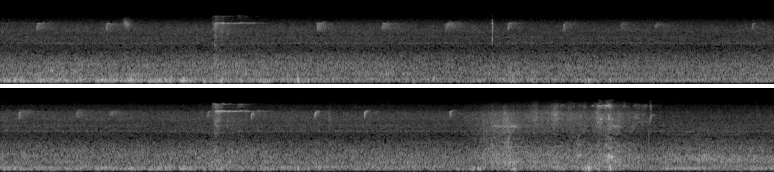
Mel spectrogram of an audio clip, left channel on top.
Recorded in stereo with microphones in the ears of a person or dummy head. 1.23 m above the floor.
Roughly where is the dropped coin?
Centre.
